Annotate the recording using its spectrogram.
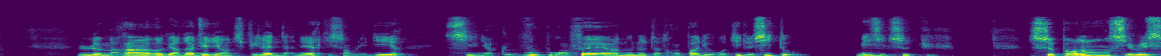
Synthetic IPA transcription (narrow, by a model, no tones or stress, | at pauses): ləma̰ʁɛ̃ʁəɡaʁd̪ad͡ʒed̪eɑ̃spilɛt̪̚d̪ɛ̰̃nɛʁkʲisɑ̰̃blɛ̰d̪iːʁ | silnḭa̰kəvupuʁɑ̰̃fɛʁnunət̪at̪ʁɔ̰̃pad̪yʁo̰t̪id̪əsit̪o̰ | mɛzilsət̪ʰy | səpɑ̃d̪ɑ̃siʁys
